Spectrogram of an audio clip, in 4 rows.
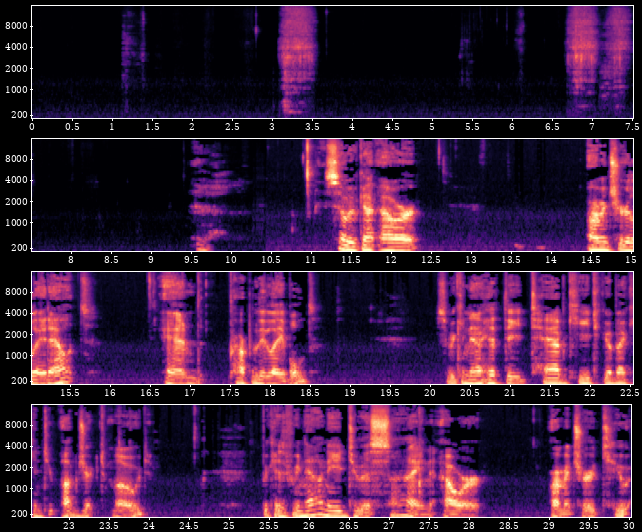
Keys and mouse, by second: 23.6 Tab, 27.4-30.0 drag.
